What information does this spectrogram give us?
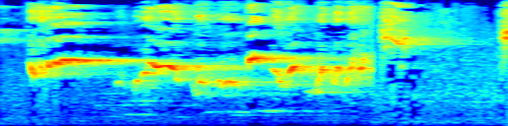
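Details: White-rumped shama song, offered as a masteran for kept birds to learn: a loud, rich run of warbled whistles, wavering up and down, ending in a harsh high squawk, then a short pause.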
